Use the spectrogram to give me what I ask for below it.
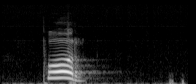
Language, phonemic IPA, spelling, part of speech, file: Tamil, /poːɾ/, போர், noun, Ta-போர்.ogg
- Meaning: 1. war, fight, battle 2. wrestling 3. rivalry, competition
